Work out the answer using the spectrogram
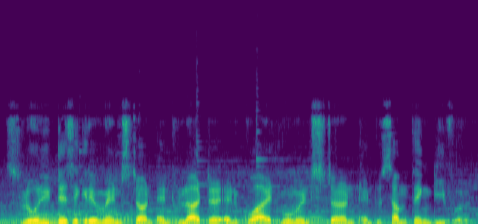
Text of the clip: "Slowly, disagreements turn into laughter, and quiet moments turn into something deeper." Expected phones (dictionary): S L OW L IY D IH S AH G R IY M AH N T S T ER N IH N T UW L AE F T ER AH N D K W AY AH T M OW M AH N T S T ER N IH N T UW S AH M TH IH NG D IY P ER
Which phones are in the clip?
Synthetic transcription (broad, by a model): S L OW L IY D IH S AH G R IY M AH N T S T ER N IH N T UW L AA T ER AH N D K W AY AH T M OW M AH N T S T ER N IH N T UW S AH M T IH NG D IY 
